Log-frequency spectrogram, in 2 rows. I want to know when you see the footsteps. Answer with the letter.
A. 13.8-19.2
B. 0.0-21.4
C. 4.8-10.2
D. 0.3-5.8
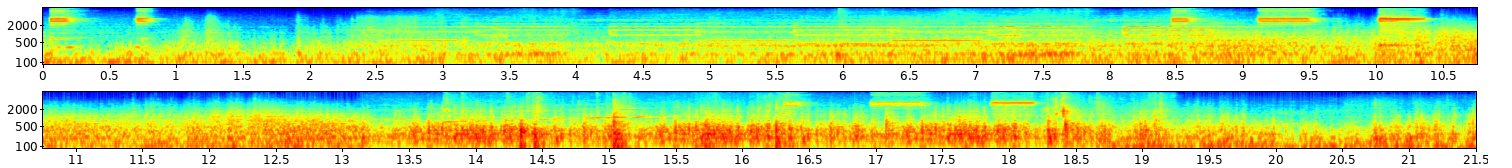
A.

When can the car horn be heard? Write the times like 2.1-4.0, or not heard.
0.1-0.8, 8.4-10.4, 16.3-18.2.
